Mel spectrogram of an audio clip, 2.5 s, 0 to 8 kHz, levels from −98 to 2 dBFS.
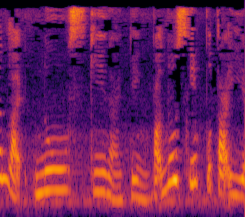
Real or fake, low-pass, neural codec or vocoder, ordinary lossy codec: real; 7.2 kHz; none; MP3, 32 kbps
